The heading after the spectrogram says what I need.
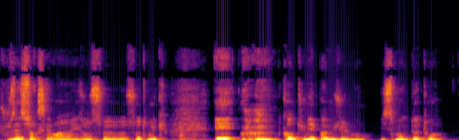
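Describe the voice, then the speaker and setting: Guy ranting off the cuff, high voice but soft dark tone, keeps repeating his point. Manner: insistent, argumentative, repeats himself, halting with rhetorical questions. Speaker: online video commentator. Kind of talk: unscripted opinion monologue to camera.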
